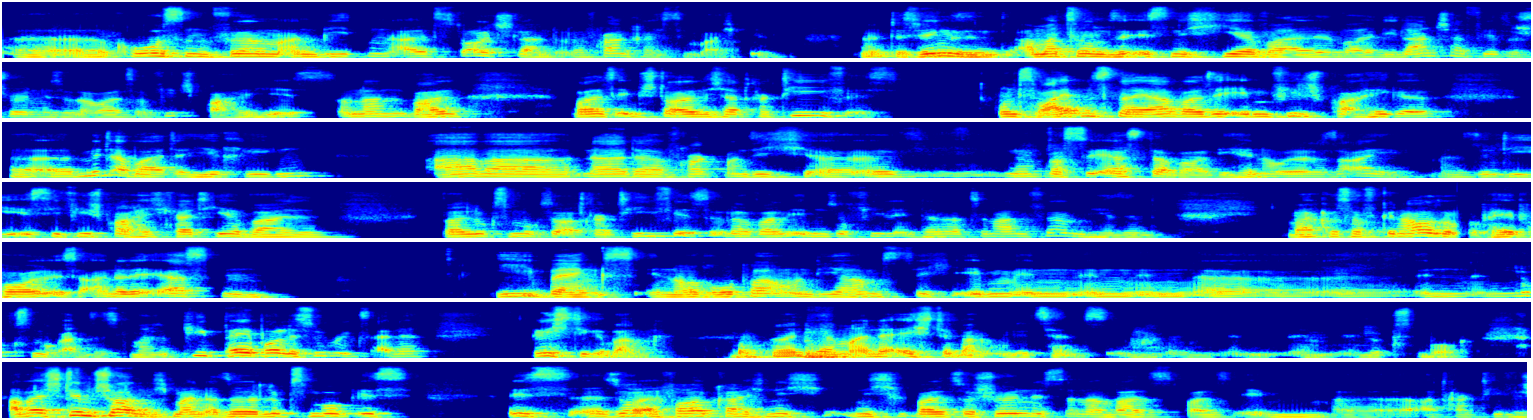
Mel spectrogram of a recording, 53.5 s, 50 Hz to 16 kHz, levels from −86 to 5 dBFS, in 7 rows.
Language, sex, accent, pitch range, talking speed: German, male, German, 140-165 Hz, 170 wpm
